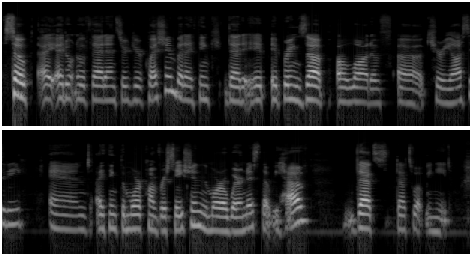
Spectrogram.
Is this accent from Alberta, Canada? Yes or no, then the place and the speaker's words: no; Saskatchewan, Canada; I grew up in Saskatchewan, Canada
